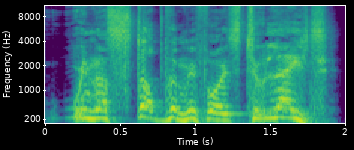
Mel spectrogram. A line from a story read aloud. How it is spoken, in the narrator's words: He screamed from the darkness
